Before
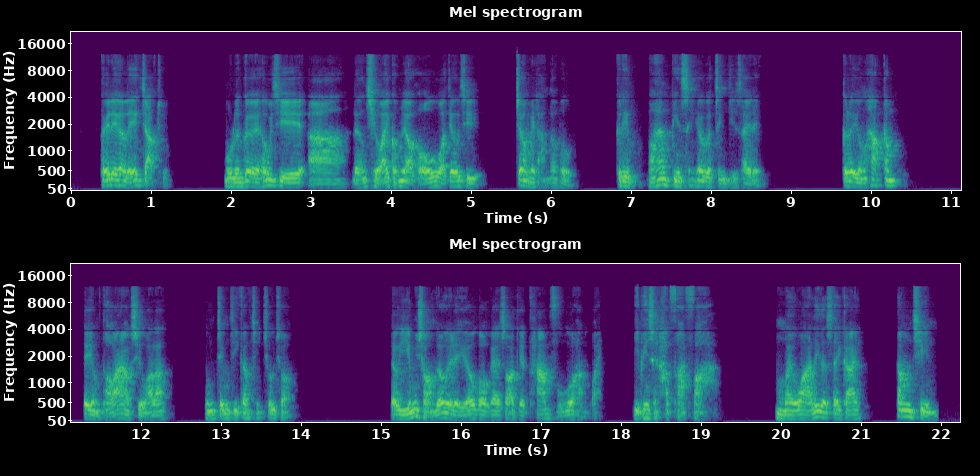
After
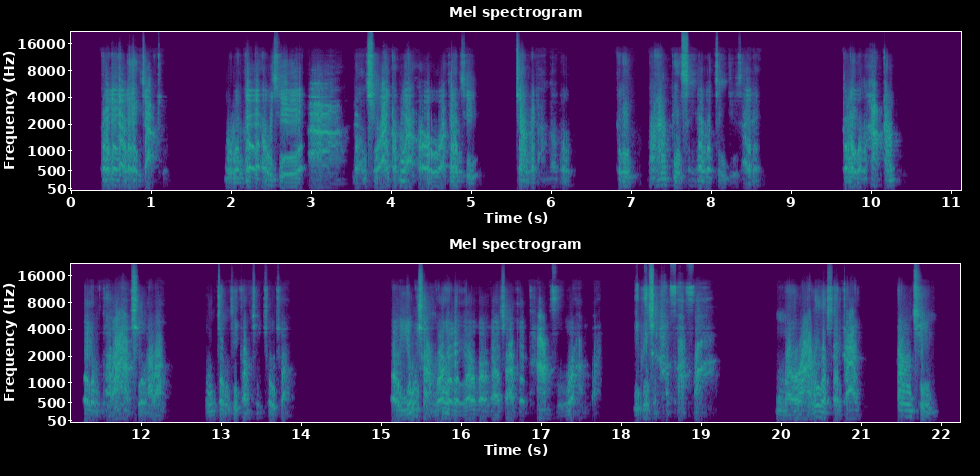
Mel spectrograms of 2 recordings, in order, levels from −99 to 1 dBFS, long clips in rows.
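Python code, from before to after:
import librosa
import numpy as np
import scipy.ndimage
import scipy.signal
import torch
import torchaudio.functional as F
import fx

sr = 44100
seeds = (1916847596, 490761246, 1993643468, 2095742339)

y = fx.formant_shift(x, sr, semitones=3)
y = fx.cheby_harmonics(y, sr, harmonics=(4,), levels_db=(-7,), full_scale_db=-10.0)
y = np.diff(y, prepend=0.0)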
